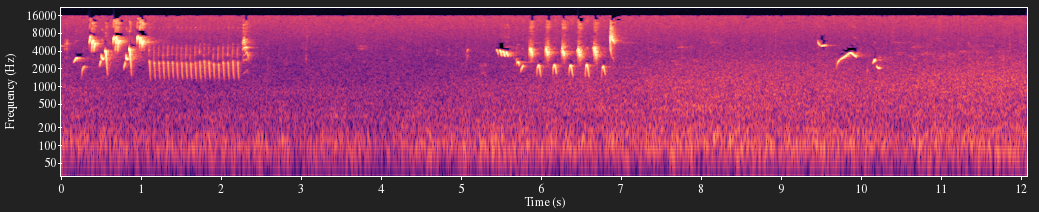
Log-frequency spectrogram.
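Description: Birds chirping over a steady low rumble. A burst of chirps with a fast buzzy trill comes in the first two seconds, a run of about six quick repeated notes comes midway, and two short notes come near the end.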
